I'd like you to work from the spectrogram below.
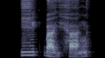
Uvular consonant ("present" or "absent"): absent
